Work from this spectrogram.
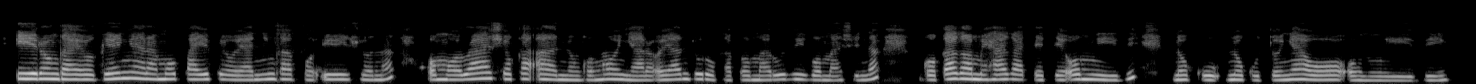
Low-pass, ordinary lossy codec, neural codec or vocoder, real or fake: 7.2 kHz; AAC, 48 kbps; codec, 16 kHz, 8 kbps, FunCodec, trained on Chinese and English, 25 frames a second; fake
